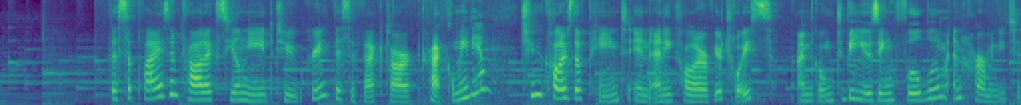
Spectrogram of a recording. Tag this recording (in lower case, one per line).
music
speech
